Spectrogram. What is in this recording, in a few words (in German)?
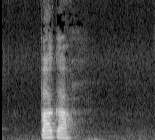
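"Bagger", German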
